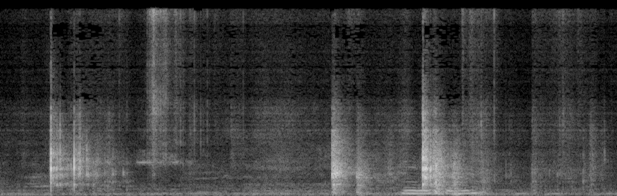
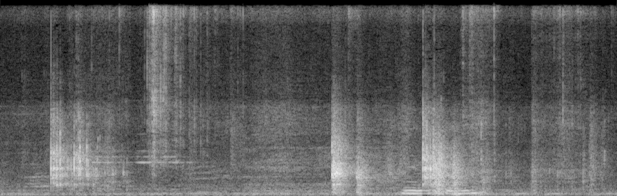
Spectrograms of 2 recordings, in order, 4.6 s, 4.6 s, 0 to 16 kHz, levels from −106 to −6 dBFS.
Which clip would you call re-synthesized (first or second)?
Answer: first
